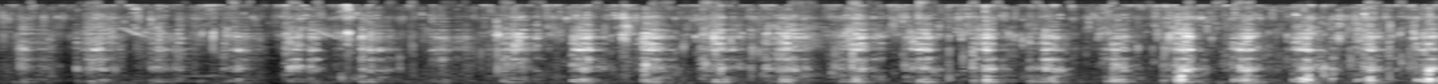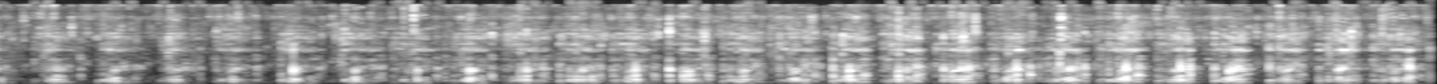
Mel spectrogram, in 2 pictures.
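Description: Cucumber chutney with chilli and salt is ground by hand, a rhythmic series of scraping, grinding strokes that start faint and grow louder and quicker toward the end, with no voices.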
